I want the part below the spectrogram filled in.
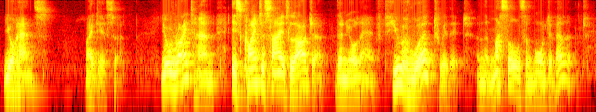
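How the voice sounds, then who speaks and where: Casting: male reader as brilliant gentleman sleuth for a storybook. Precise, self-assured, dryly amused, swinging intonation. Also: medium pitch, wildly swooping pitch, measured pace, pitched above the performer's own voice. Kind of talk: storybook character voice.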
